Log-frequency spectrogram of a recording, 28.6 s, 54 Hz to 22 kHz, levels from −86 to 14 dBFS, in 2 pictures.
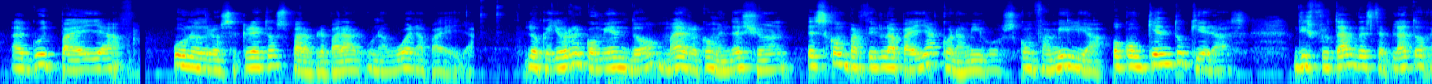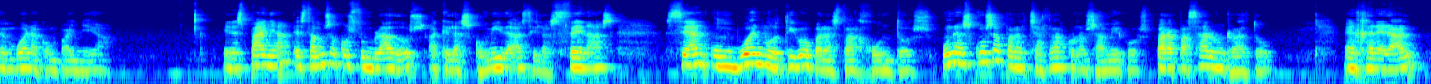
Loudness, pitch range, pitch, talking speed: -28 LUFS, 150-195 Hz, 170 Hz, 145 wpm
